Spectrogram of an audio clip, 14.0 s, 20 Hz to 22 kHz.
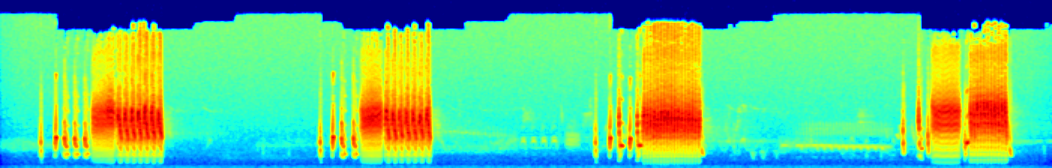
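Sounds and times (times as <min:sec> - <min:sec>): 
Western Marsh Wren calling: 0:00.4 - 0:02.2, 0:03.5 - 0:14.0.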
